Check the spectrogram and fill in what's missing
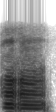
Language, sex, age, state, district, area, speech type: Assamese, male, 18-30, Assam, Lakhimpur, rural, conversation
